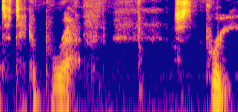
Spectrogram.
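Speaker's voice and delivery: soft, breathy whisper; hushed, letting the breath out; whispered calm. Real, not acted. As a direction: whisper it as a soothing reminder. Soothing advice to take a breath.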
